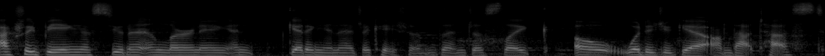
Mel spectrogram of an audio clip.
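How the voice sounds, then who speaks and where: With a New England accent, a woman speaks at a fairly low pitch in a monotone, flat delivery with hardly any pauses. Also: moderate pace. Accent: American (New England). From Connecticut, moved from China in second grade. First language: Mandarin Chinese. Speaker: college swimmer. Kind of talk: interview. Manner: casual, many fillers.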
